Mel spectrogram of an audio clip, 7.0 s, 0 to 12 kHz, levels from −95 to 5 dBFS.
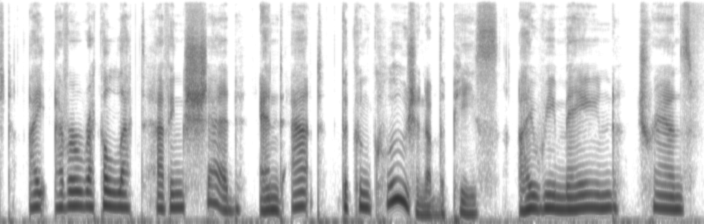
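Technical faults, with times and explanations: Nothing stood out on listening to this speech recording.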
